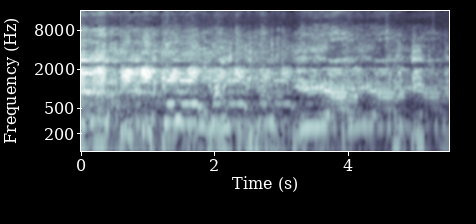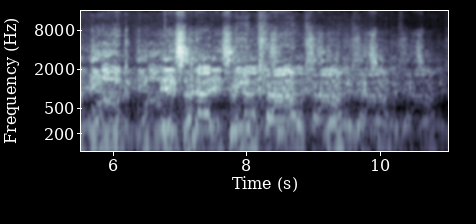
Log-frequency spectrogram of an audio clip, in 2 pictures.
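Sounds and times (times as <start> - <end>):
drawn-out voice-like sounds: 0.0 - 11.0.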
